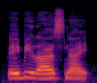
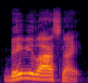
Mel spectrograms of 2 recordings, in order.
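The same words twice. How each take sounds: First: It is spoken quietly and gently. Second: It is spoken at a fuller, louder volume. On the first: "a little quieter, ... you're gently saying it to her" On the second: "compress the sound. So hold back all the air as you do it"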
